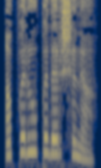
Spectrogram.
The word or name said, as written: ಅಪರೂಪದರ್ಶನ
